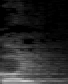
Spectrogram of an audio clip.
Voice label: "col", Silabas

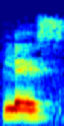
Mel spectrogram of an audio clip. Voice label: "ples", Silabas

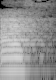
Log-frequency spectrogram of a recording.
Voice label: "ads", Silabas

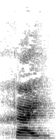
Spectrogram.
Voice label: "jay", Silabas

